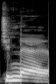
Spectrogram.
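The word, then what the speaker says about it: ث: கவனிக்க வேண்டும் அடுத்ததாக பாருங்கள் சா நாக்கின் நொனியை மேல் வைத்து சா என்று உச்சரிக்க வேண்டும் சாவும் அதே தா மாதிரிதான்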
